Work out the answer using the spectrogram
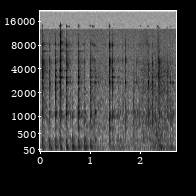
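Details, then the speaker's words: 1950s Caterpillar TraxCavator pony motor removed after broken magneto gear, crankshaft rocked by hand: quiet irregular clicks and knocks from bearing far too loose; new bearings planned, journal may be surface ground. "And the other thing that this bearing, if you see it here, it's way too loose."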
